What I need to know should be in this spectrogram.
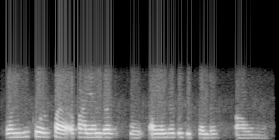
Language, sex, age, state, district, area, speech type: Tamil, female, 45-60, Tamil Nadu, Tiruvallur, urban, conversation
